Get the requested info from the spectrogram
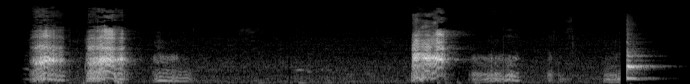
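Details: Shiba Inu puppy named Koma, a pet in a home, angry while being towel-dried after a shampoo it dislikes: two sharp, loud yaps, low growling, a third bark near four seconds, then more growls and a short yelp.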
